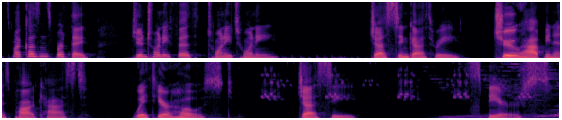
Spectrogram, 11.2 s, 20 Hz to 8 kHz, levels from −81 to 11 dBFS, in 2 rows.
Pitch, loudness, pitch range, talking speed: 180 Hz, -32 LUFS, 165-210 Hz, 90 wpm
